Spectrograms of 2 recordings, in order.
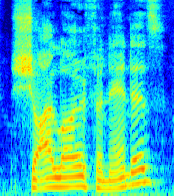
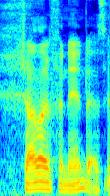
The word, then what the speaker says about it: Shiloh Fernandez: As her brother, David, a guy by the name of Shiloh Fernandez. – Yep. – Sorry, I thought I was going to butcher that name, but I just fucking... – No, you fucking nailed it.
